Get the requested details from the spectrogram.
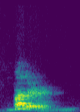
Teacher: in the u.s they sometimes sound like an alveolar tap instead of an alveolar stalk this normally occurs in an unstressed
